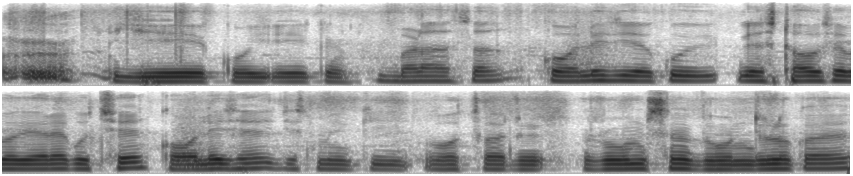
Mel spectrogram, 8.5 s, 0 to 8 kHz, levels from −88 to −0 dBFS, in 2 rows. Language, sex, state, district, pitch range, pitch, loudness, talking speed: Hindi, male, Uttar Pradesh, Jalaun, 120-130 Hz, 125 Hz, -20 LUFS, 155 wpm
